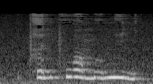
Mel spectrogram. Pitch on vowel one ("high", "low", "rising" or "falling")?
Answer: rising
